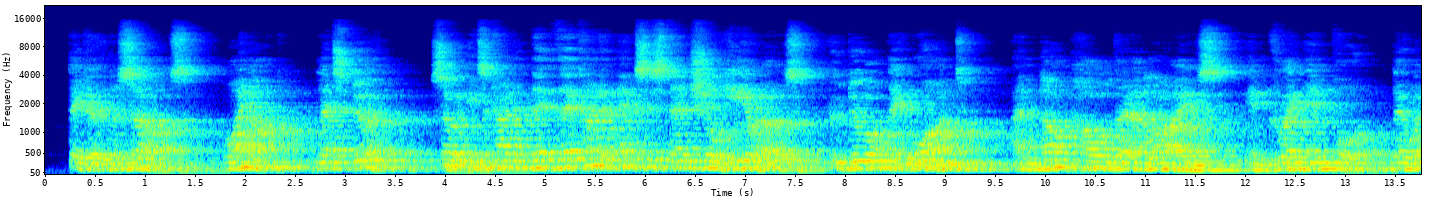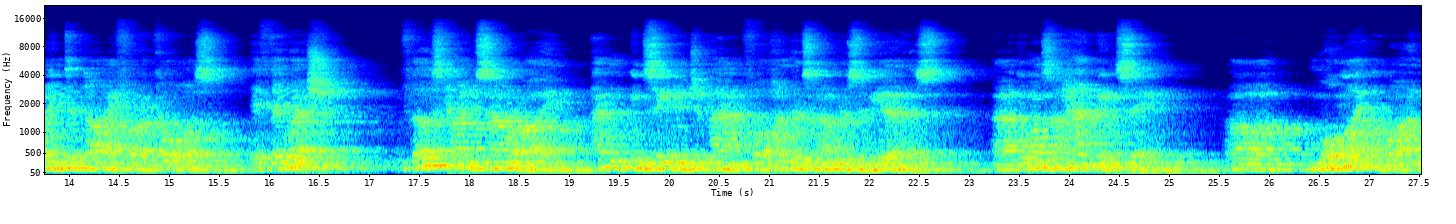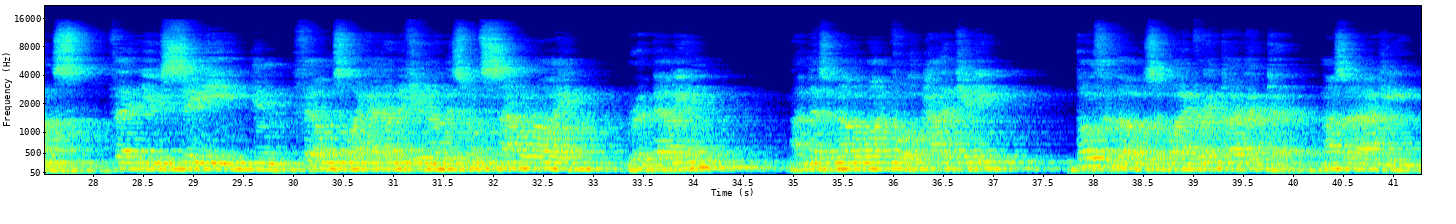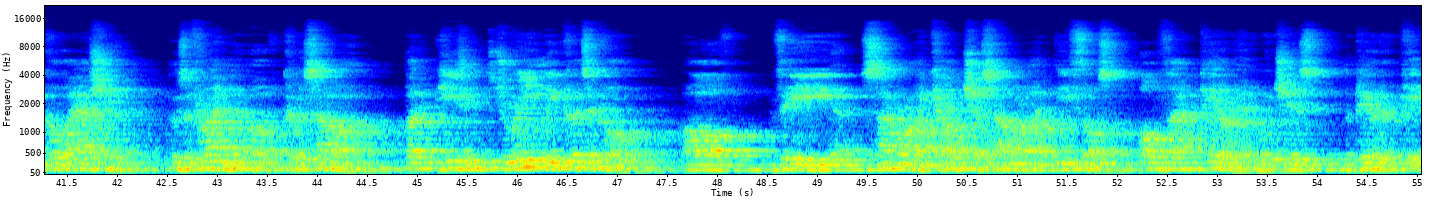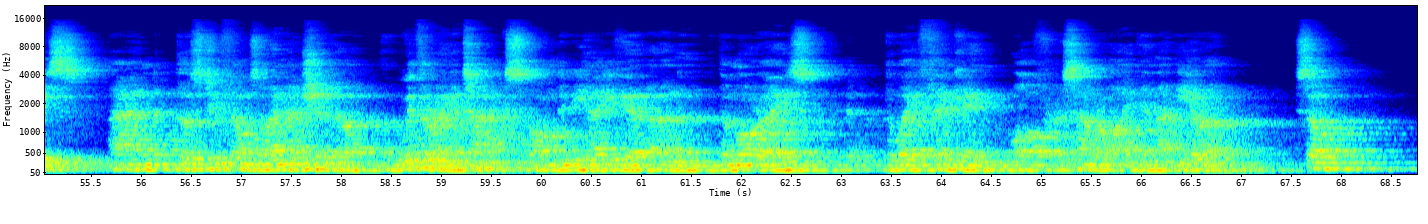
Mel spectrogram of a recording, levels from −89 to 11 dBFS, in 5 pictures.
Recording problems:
room echo; strong; dies away in 1.8 s
off-mic speech; far

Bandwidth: 15.5 kHz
